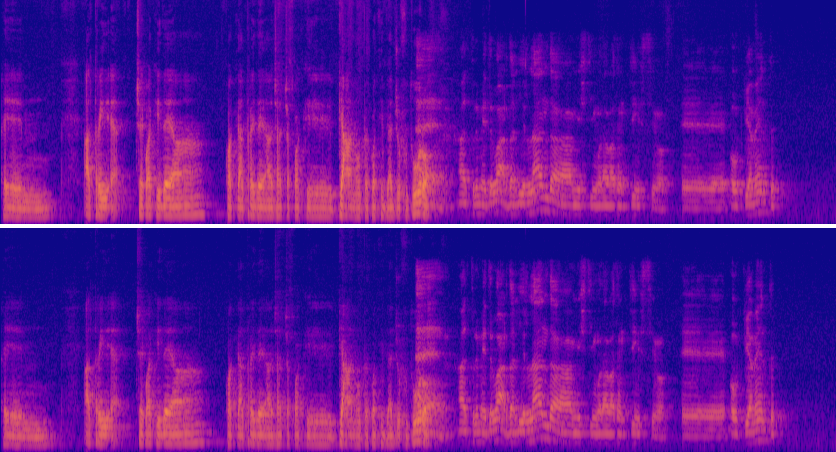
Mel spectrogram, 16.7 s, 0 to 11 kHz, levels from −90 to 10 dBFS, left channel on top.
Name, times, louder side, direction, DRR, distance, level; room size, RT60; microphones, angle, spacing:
voice 1, 0.0-1.1 1.3-4.1 4.5-8.7, left 3 dB, 45° left, 0.6 m, -30 dB
voice 2, 8.3-13.3 13.6-15.5, right 1 dB, 20° right, 1.0 m, -36 dB
16.5 x 9.0 x 7.6 m
head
